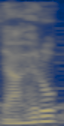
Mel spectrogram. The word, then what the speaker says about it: 야훼: 그들은 다른 고대 문헌들을 비교하고 언어학적 분석을 통해 연구한 결과 야해가 가장 유력한 발음이라고 결론지었습니다.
